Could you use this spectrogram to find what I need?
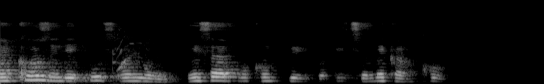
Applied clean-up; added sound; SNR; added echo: neural mask model DeepFilterNet 3.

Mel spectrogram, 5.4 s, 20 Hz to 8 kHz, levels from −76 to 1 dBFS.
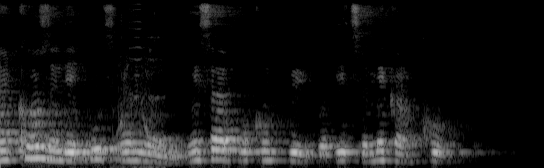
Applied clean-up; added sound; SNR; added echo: neural separator model SepFormer DNS4.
